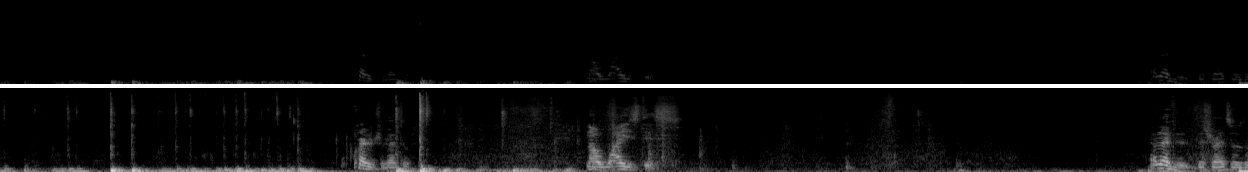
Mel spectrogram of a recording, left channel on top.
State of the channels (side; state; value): left; quieter; 33.3 dB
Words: quite detrimental. Now, why is this? I don't know if detrimental is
